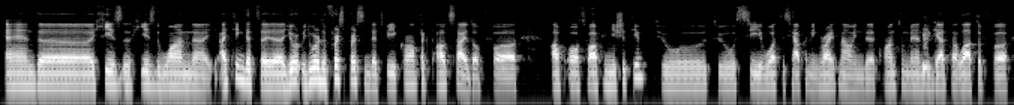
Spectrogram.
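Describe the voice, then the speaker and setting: A native Serbian speaker hosts an online meetup in a middling voice. He is halting and full of fillers and restarts. The sound is dry and close, without room echo. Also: mid-range voice, fairly even intonation, darkish tone, clean tone. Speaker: meetup host. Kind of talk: introducing a speaker. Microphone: video call.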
